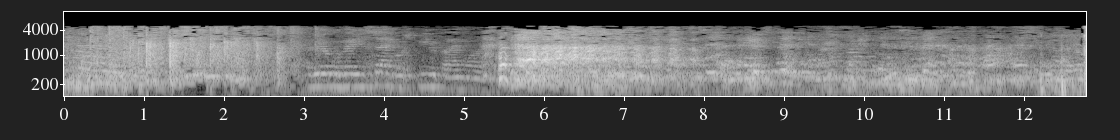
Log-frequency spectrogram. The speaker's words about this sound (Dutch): Dames en heren, jongens en meisjes, applaus voor jezelf.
